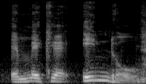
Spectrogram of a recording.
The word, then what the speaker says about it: Emeka Indo: Emeke Indo. I got that correctly right now. Thank That's how the name is pronounced.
